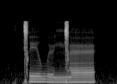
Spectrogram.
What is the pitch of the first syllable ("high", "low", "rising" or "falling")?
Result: high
